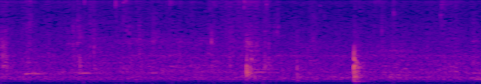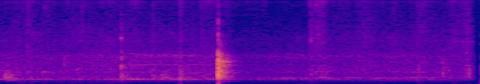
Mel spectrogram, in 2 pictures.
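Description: Metal spoon stirring and scraping flour in a plastic bowl as liquid is poured in, mixing it into dough, with a few light knocks of spoon or jug. The loudest knock comes about three-quarters of the way through.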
